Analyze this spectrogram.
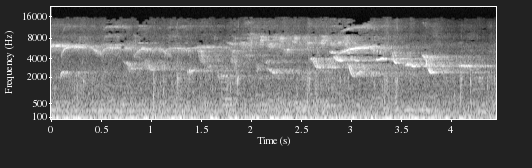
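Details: Blackbird song from the Santa Chiara Monastery cloister garden in Napoli, where serin and blackcap also sing; fluting whistles and short slurred phrases, some rising sharply, over constant low traffic rumble.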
